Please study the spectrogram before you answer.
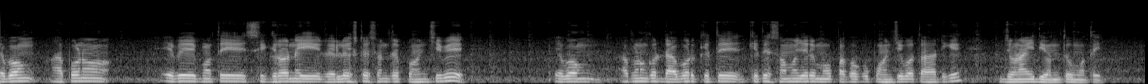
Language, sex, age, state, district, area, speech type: Odia, male, 30-45, Odisha, Balangir, urban, spontaneous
